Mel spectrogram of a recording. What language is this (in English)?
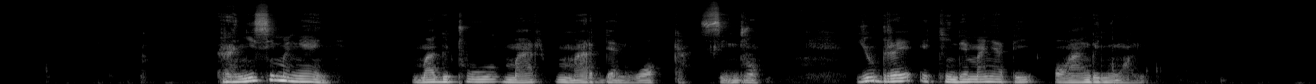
Luo (Kenya and Tanzania)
